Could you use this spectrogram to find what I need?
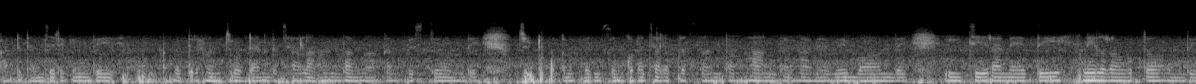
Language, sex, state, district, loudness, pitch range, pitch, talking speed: Telugu, female, Andhra Pradesh, Krishna, -22 LUFS, 165-170 Hz, 165 Hz, 65 wpm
